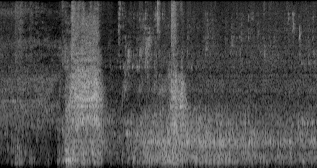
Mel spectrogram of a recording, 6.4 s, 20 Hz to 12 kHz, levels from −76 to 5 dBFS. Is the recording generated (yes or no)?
yes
